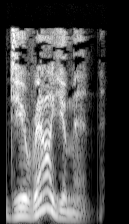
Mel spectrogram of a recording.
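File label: "duralumin", British English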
